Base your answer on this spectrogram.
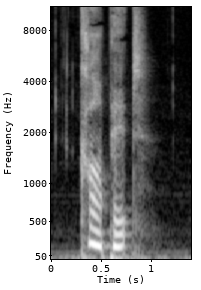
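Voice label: "carpet", British English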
